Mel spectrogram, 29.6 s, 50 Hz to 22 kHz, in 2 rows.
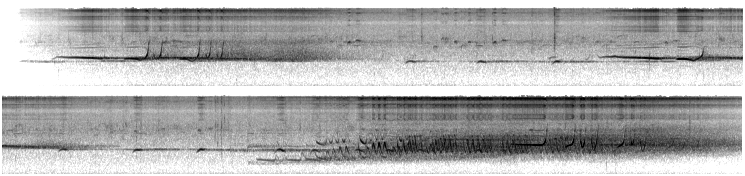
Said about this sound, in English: What you're hearing there is extremely, extremely rare animal called the Calvert gibbon. There are only 70 of these animals left in the world in one tiny patch of jungle.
